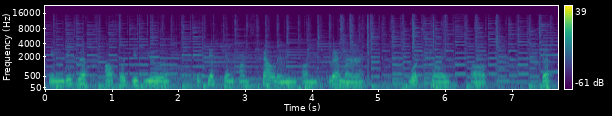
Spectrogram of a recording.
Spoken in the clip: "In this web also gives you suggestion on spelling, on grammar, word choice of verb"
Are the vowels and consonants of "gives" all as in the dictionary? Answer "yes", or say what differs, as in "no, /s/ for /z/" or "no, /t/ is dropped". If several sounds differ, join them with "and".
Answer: no, /z/ is dropped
